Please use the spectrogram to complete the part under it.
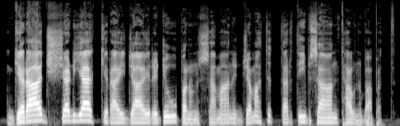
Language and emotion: Kashmiri, neutral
